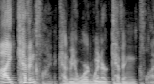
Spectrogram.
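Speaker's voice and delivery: theatrical, spotless diction, low and soft, grand. Getting the door, the speaker claims to be an Academy Award winner; theatrical Kevin Kline impression. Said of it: "Don't you recognize my voice, my very clean diction? Theatrical yet grounded".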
